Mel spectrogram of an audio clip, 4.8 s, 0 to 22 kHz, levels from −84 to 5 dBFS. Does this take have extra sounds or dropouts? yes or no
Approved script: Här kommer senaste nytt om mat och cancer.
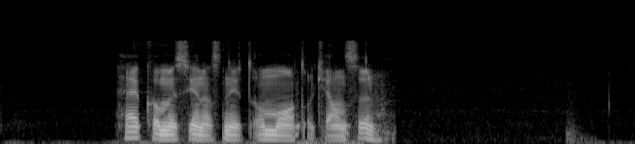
no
